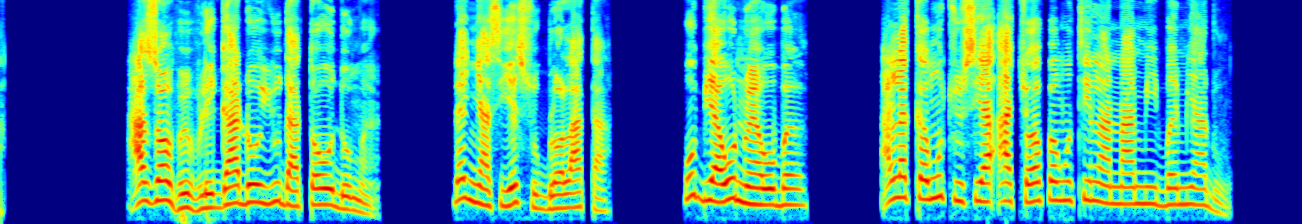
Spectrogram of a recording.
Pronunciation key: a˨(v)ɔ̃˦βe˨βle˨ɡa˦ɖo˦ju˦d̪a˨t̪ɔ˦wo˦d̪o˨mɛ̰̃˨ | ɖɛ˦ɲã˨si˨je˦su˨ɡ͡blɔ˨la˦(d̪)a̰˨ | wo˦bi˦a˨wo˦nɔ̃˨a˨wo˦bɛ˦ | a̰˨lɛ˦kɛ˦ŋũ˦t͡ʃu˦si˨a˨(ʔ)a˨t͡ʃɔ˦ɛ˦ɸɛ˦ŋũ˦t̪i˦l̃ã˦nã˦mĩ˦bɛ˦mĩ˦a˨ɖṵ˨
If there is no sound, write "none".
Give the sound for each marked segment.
z, t̪, ʔ

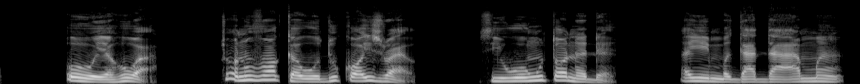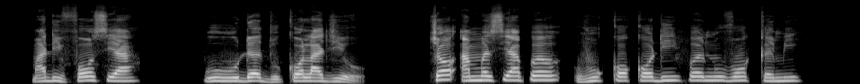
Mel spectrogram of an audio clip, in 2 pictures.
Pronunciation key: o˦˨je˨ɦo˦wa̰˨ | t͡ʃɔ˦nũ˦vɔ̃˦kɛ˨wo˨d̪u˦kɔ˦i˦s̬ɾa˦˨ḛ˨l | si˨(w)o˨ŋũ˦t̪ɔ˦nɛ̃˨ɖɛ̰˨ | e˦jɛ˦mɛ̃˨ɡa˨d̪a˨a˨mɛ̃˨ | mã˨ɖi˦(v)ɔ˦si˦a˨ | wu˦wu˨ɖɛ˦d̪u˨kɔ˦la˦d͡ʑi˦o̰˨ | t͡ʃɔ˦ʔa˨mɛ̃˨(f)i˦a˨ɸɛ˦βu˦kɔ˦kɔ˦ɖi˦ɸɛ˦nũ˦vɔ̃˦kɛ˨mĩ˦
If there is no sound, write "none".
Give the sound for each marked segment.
w, f, s

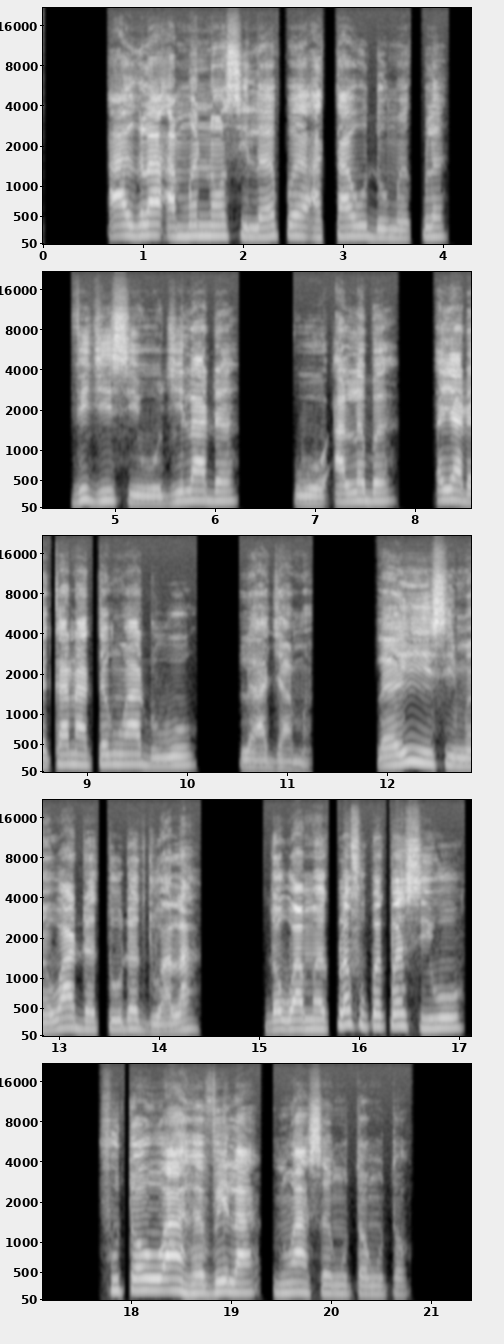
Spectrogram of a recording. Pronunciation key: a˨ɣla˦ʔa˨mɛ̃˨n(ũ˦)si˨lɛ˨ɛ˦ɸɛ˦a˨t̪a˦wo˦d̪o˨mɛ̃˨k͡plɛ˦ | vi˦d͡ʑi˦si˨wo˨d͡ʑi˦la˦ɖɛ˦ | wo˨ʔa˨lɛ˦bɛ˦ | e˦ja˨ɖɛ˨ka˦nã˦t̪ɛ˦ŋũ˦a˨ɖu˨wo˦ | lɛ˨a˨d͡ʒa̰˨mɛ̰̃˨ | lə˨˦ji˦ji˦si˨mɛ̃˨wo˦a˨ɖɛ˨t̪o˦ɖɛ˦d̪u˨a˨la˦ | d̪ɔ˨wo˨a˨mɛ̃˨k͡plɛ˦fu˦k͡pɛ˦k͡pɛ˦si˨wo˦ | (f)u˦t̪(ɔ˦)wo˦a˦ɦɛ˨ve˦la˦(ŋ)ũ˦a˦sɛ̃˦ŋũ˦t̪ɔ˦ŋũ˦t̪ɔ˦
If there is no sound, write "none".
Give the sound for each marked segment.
ɔ̃˦, f, ɔ˦, n

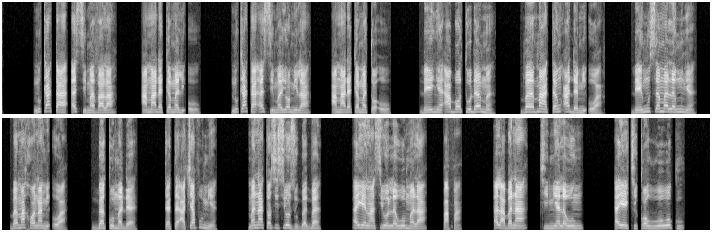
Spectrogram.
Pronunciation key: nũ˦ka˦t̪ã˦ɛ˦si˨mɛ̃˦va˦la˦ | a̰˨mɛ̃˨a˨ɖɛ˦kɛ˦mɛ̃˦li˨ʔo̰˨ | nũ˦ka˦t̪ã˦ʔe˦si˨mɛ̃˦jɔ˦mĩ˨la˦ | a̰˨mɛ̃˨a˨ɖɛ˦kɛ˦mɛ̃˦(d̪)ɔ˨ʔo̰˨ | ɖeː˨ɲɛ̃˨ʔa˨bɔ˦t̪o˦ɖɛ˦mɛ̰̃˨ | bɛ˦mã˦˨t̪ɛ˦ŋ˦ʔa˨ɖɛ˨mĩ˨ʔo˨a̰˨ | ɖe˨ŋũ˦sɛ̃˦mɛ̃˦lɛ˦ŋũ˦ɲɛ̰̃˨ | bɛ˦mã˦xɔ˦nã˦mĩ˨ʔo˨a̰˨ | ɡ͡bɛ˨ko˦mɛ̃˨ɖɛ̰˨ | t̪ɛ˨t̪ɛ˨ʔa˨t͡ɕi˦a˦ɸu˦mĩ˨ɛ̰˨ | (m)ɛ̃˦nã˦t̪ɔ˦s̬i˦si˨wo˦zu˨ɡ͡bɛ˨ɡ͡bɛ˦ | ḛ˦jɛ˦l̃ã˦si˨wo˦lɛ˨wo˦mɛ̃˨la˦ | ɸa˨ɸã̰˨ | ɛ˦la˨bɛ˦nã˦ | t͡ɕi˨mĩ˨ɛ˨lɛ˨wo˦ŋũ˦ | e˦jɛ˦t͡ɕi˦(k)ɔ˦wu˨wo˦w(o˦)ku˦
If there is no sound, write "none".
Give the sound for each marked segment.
t̪, m, k, o˦

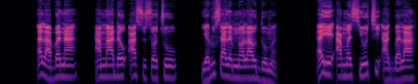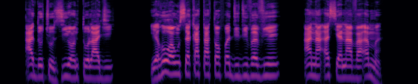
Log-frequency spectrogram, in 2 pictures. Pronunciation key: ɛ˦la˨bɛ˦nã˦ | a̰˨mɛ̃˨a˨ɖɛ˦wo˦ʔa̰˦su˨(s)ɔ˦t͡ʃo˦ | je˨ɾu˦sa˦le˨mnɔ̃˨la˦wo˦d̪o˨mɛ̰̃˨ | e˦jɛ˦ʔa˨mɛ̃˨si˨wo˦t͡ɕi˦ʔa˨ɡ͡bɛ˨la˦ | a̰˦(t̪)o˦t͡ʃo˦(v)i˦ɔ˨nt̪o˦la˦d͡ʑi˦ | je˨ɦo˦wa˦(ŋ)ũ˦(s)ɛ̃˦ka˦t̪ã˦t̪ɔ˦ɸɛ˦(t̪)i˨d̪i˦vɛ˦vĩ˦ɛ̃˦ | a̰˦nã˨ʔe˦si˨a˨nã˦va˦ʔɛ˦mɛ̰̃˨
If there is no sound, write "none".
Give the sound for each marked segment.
s, d̪, z, ŋ, s, d̪

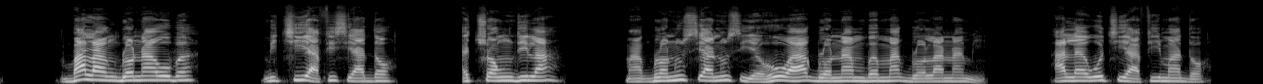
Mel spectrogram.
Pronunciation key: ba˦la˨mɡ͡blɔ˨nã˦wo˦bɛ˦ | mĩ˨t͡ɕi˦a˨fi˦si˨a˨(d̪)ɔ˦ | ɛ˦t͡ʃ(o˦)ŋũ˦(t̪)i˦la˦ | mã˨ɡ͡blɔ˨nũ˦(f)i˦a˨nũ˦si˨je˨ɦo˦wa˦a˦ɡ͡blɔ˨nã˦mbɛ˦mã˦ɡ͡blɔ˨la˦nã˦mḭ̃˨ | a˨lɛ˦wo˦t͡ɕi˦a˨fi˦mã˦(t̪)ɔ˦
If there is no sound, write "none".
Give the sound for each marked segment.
d̪, ɔ˦, d̪, s, d̪

